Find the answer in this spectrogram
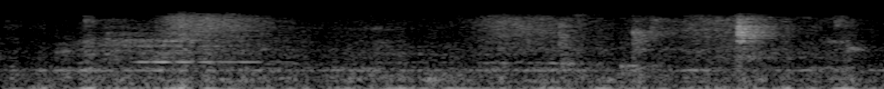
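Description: Faint steady low hum, with a short thin tone about a second in and a couple of soft brief rustles.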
